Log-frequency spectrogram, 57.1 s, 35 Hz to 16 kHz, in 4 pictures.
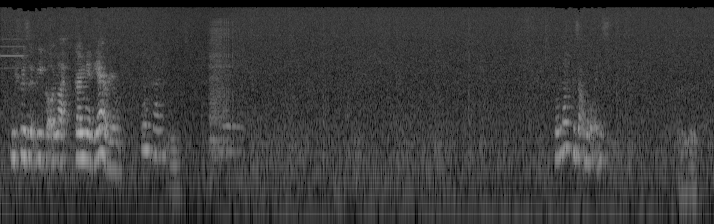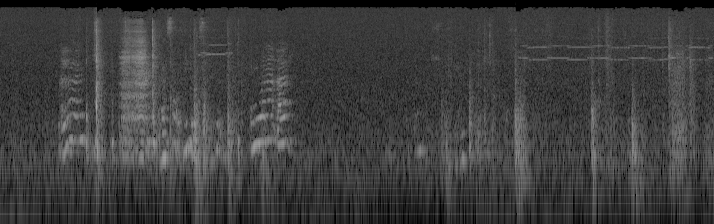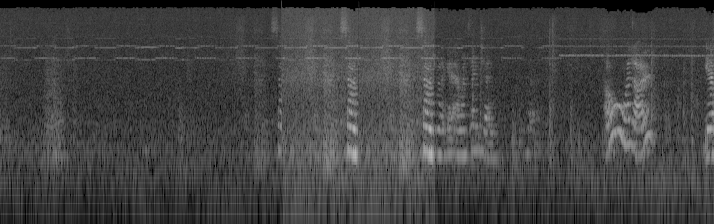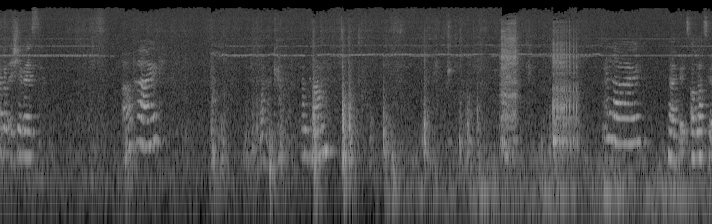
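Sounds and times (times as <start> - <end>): faint steady high whine: 0.0 - 57.0
breathy voice-like sounds: 13.5 - 14.0
high-pitched electronic tones: 24.7 - 45.9, 47.0 - 57.0
footsteps on wooden floorboards: 47.0 - 53.2.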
